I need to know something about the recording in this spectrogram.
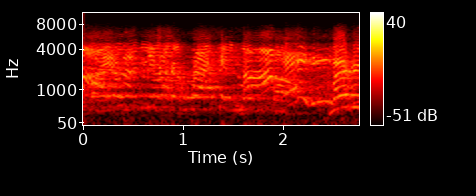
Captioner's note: women clamoring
